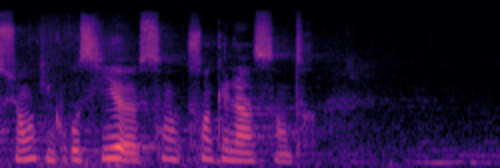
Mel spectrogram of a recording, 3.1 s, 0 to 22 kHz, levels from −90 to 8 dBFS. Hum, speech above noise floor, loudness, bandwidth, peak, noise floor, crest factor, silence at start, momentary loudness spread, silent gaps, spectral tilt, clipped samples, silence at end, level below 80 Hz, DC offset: none; 26 dB; -35 LUFS; 16.5 kHz; -16 dBFS; -62 dBFS; 22 dB; 0 s; 10 LU; none; -3 dB/octave; under 0.1%; 0.15 s; -68 dBFS; under 0.1%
